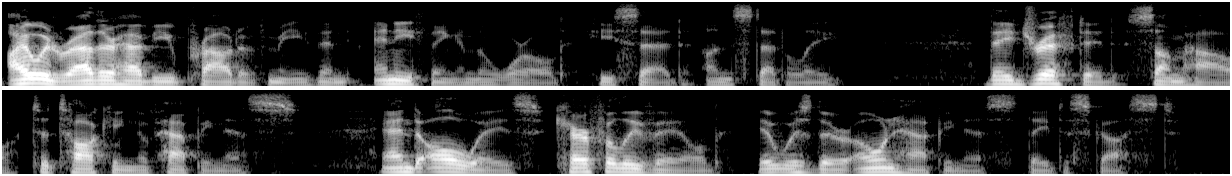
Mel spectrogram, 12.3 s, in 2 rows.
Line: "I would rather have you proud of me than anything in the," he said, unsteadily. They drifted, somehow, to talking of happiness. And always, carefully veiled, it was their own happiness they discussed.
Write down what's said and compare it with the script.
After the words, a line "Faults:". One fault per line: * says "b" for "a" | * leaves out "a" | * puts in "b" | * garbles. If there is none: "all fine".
"I would rather have you proud of me than anything in the world," he said, unsteadily. They drifted, somehow, to talking of happiness. And always, carefully veiled, it was their own happiness they discussed.
Faults:
* puts in "world"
